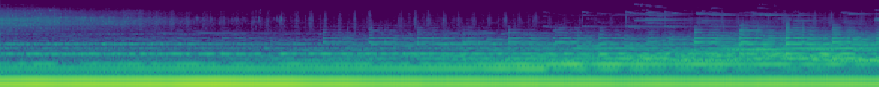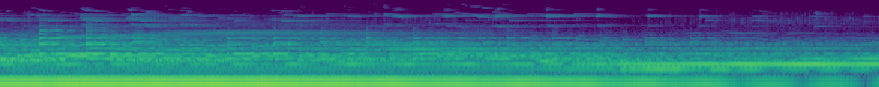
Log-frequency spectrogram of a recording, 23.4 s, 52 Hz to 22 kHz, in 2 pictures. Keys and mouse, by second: 0.6 ctrl+s, 1.9 click, 3.6 click, 4.0 click, 4.4 click, 5.4 click, 5.9 click, 10.1 i, 11.7 click, 12.6 click, 13.2 click, 14.4 BackSpace, 14.6 BackSpace, 17.8 click, 19.6 typing, 19.9 Return, 20.8 i.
